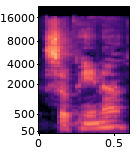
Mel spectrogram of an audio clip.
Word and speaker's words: subpoena: with oaths Sopina, sopina, sopina. – Yeah, I don't, don't pronounce, pronounce the B.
